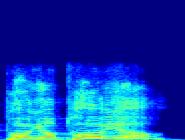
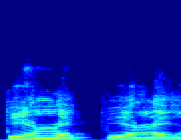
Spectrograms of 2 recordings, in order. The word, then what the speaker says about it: Polo Polo: I was like, wow, Chappelle knows who Polo Polo is. Yeah. I mean, he didn't know the pronunciation, but he knew it was Pollo Pollo or something like that. Just Polo Polo.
